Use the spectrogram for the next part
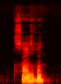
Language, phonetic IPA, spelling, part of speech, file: Polish, [ˈṭʃɛʑvɨ], trzeźwy, adjective, LL-Q809 (pol)-trzeźwy.wav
